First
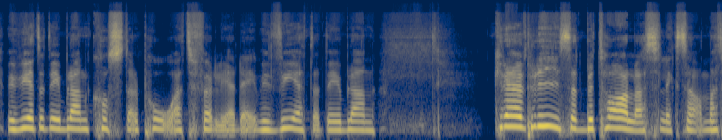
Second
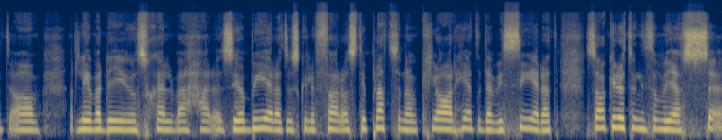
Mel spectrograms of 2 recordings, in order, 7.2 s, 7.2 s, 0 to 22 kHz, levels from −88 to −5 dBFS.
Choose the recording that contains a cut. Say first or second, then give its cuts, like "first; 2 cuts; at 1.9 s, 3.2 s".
first; 1 cut; at 5.3 s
